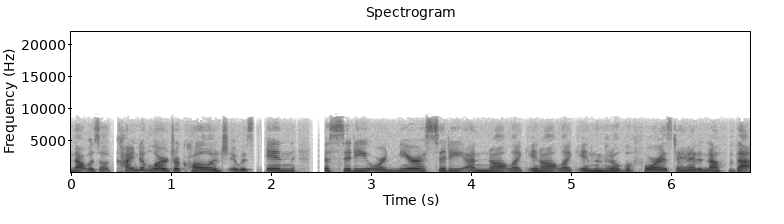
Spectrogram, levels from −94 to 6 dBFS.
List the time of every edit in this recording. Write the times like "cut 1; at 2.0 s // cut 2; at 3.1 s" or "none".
cut 1; at 4.7 s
